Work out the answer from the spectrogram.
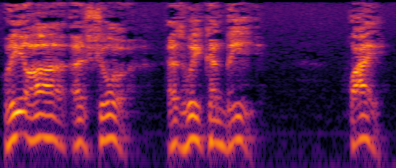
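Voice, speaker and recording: A man voicing a stern, formal male alien governor in an audiobook, speaking firmly and with measured weight, husky-voiced. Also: medium pitch, voice pushed up.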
